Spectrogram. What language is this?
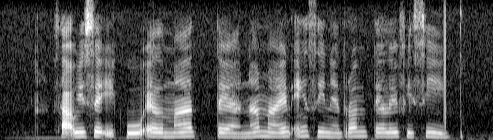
Javanese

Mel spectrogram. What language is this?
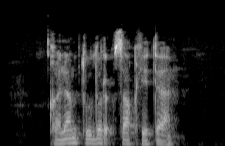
Bashkir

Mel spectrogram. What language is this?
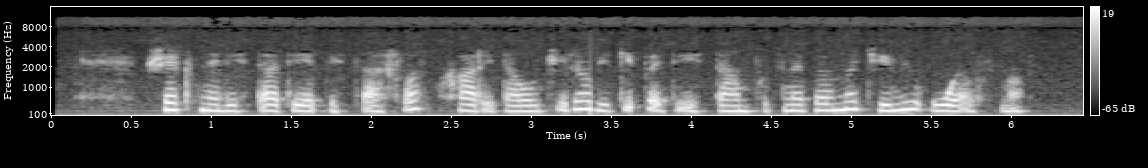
Georgian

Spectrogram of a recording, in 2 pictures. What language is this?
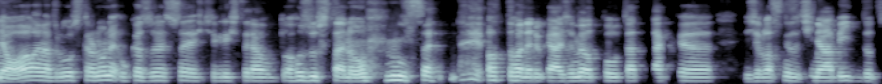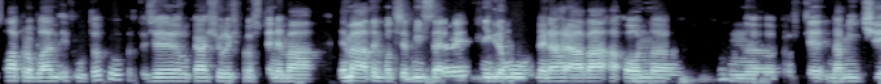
Czech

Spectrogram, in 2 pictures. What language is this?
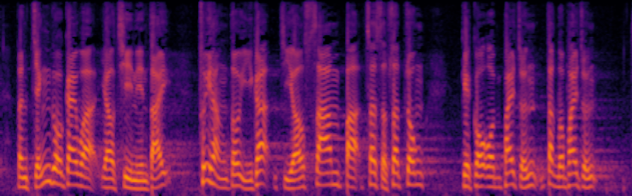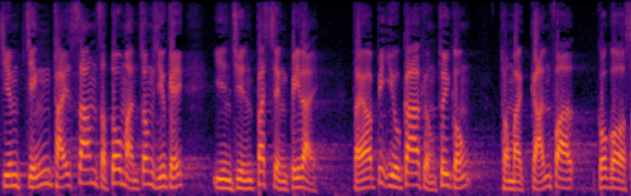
Cantonese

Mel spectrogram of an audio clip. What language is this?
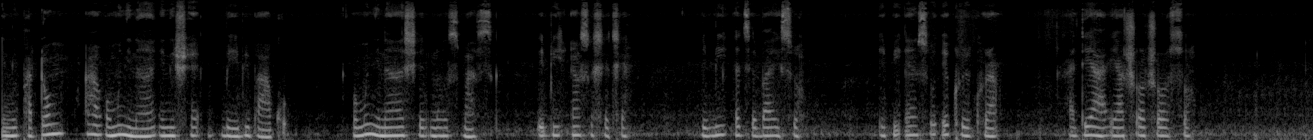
Akan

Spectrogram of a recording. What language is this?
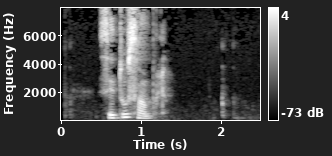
French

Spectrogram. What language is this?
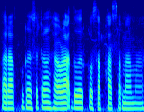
Santali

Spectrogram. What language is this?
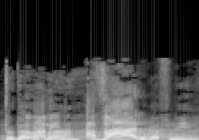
Hebrew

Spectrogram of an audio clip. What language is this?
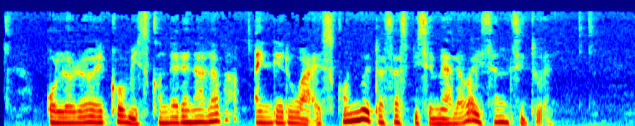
Basque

